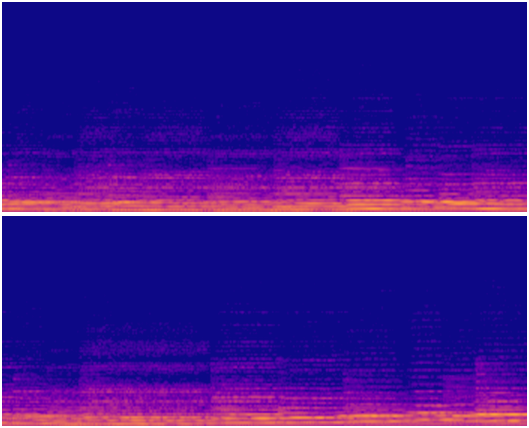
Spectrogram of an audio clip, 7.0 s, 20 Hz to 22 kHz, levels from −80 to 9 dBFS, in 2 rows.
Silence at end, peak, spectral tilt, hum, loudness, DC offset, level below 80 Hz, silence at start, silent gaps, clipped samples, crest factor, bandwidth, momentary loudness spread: 0 s; -8 dBFS; -6 dB/octave; none; -22 LUFS; under 0.1%; -64 dBFS; 0 s; none; under 0.1%; 14 dB; 9.4 kHz; 7 LU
